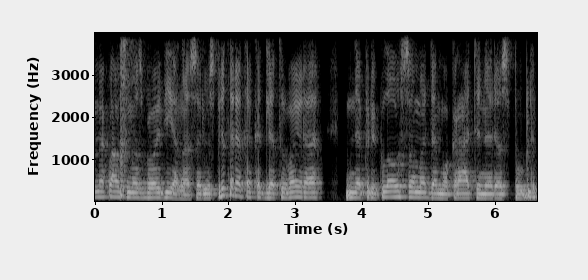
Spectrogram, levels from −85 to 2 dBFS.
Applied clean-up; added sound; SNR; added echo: none; Snare drum; 15 dB; none.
